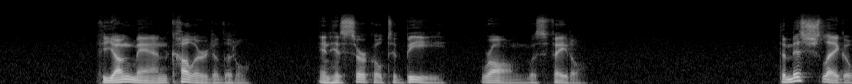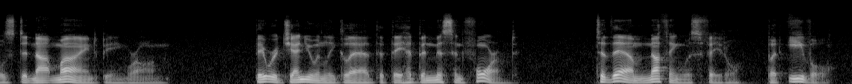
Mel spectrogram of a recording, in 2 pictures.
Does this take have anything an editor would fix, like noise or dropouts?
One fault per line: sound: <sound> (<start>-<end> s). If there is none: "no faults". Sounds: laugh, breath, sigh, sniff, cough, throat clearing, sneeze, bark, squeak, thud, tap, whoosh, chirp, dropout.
no faults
